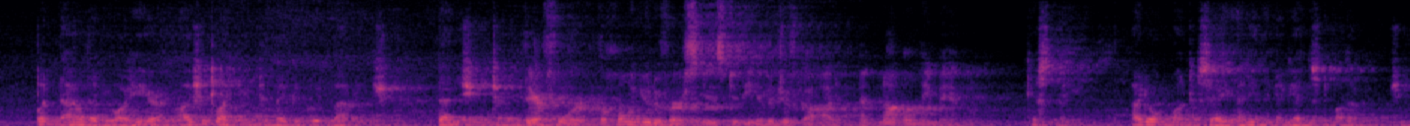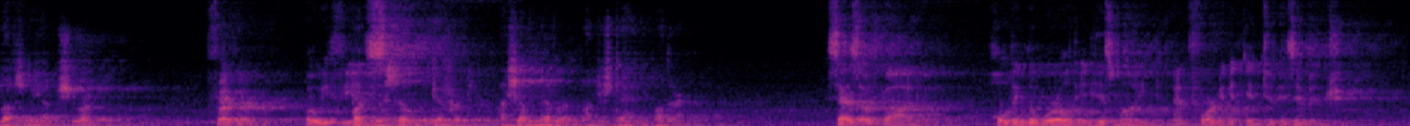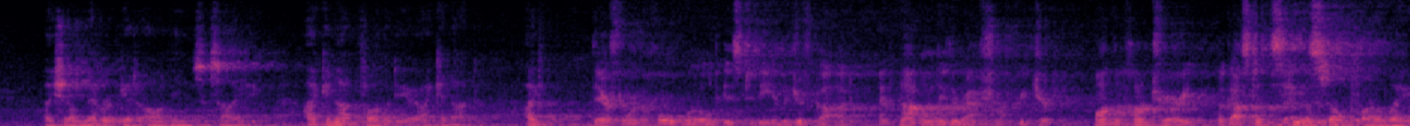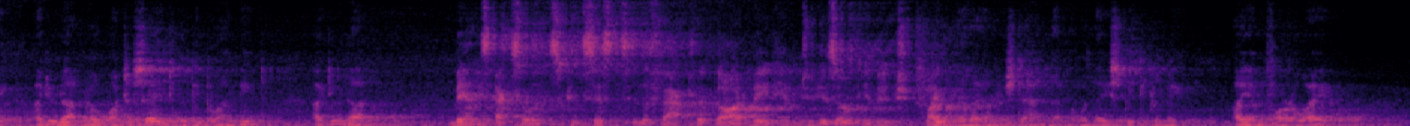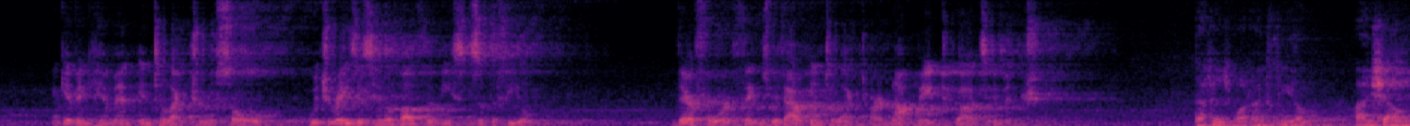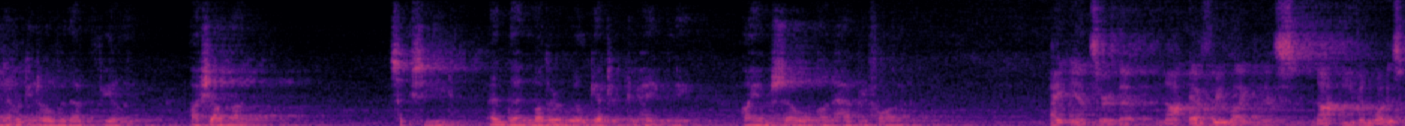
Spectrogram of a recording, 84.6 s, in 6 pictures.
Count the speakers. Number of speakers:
2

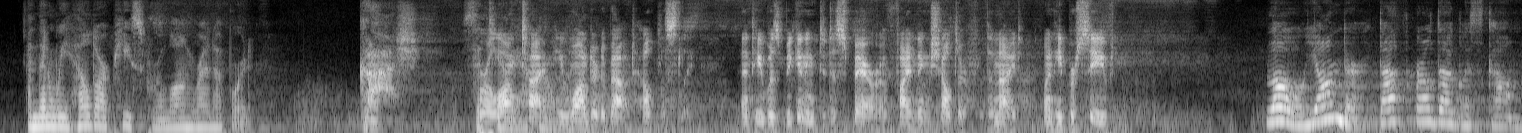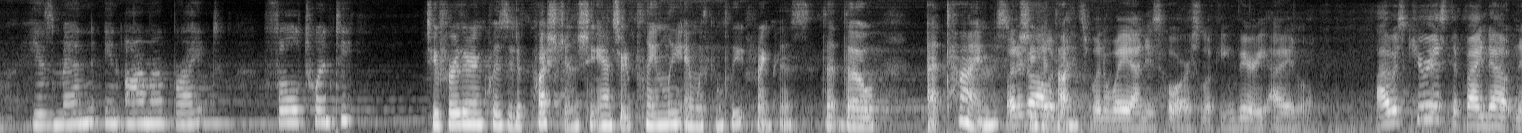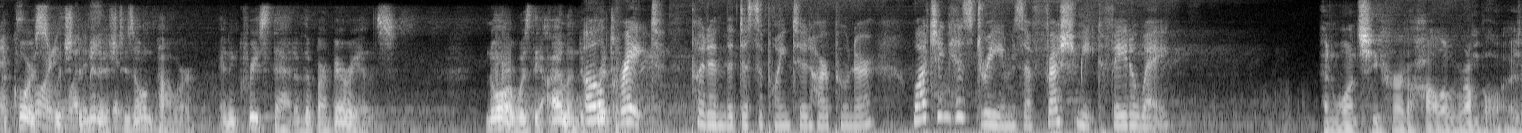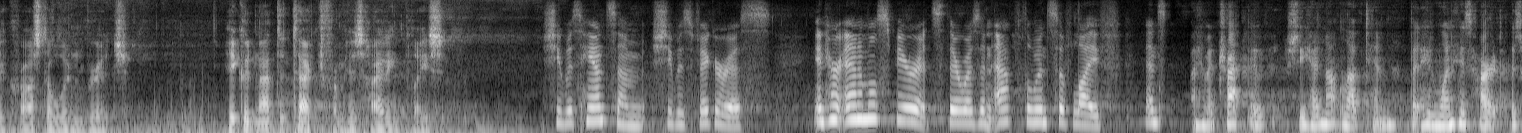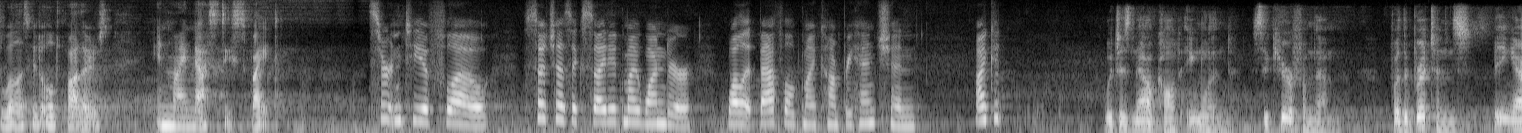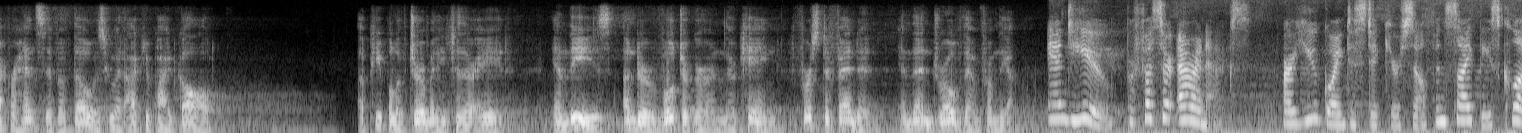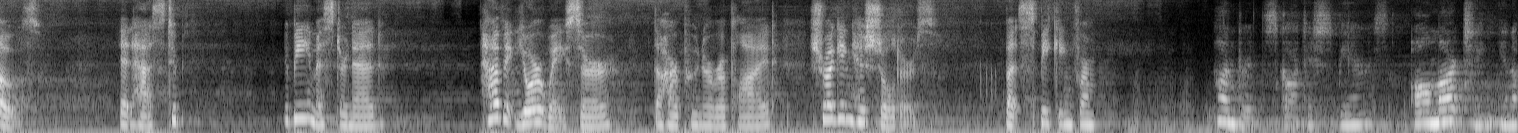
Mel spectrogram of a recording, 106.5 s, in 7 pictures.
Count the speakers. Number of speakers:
9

